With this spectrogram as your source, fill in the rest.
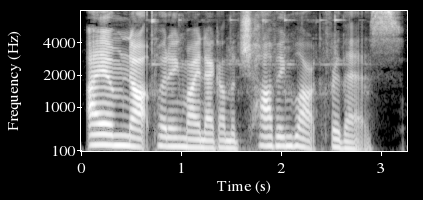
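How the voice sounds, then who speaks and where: A woman's voice: lowish voice, moderate pace, fairly bright tone, clear, resonant tone, dry recording, natural voice. A woman playing a classy, guarded, sardonic witness in an audio drama. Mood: defensive.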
